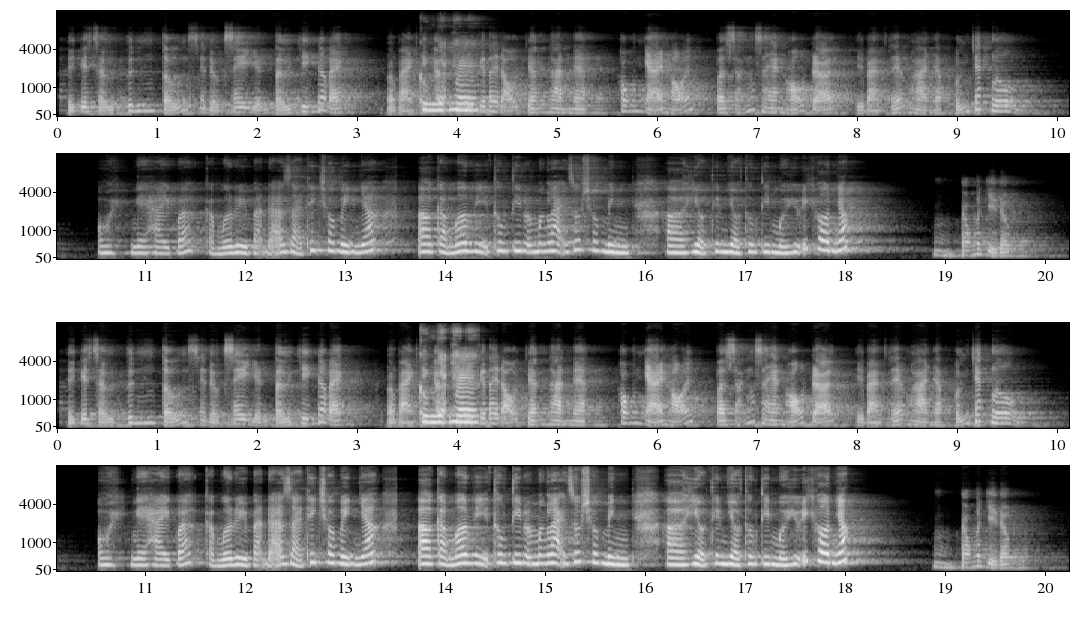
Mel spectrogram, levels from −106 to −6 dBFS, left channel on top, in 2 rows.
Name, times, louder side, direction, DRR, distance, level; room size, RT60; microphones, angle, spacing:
voice 1, 0.1-2.8 3.3-5.3 5.6-9.7 18.9-19.6, right 2 dB, 25° right, 6 dB, 1.7 m, -30 dB
voice 2, 3.6-4.2 10.5-18.0, right 3 dB, 80° right, 12 dB, 0.9 m, -22 dB
29.0 x 16.5 x 9.8 m, 1.0 s
head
